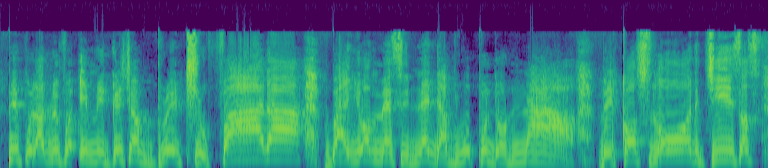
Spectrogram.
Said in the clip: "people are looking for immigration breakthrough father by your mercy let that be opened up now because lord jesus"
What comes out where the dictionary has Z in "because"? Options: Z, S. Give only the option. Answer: S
